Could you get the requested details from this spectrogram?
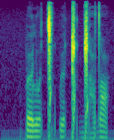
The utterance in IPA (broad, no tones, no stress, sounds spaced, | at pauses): p œ l ʊ ɐ̯ ǀ ɪ k͡p ʏ ɐ̯ ǁ ə ɡ͡ǁ ɪ ɐ̯ dˤ ʏ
